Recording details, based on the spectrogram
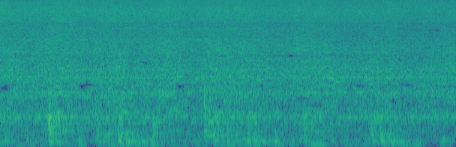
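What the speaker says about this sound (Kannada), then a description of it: "ಟೊಮೆಟೊ ಮೆತ್ತಗಾಗೋ ತನಕ ಇದನ್ನ ಚೆನ್ನಾಗಿ ಫ್ರೈ ಮಾಡ್ಕೋಬೇಕು" Tomatoes fry in a pan with a steady, loud sizzling hiss, with occasional scraping and clinking as they are stirred, and no talking.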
